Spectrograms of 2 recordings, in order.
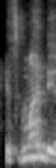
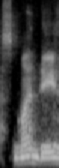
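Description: First: It is said in an excited, eager tone. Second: It is said in a disappointed, dreary tone.

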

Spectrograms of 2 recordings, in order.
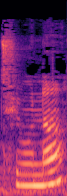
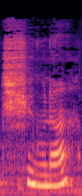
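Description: First: It is said in a non-British accent. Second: It is said in a British accent.

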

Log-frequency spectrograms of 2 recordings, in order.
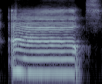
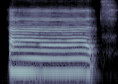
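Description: First: It is said in a flat robot voice. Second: It is said in a flat robot voice.

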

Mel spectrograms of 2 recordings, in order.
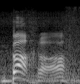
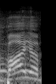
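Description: First: The middle consonant is a throaty ch sound. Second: The middle consonant is a soft y sound. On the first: The speaker calls it right. "sondern der Bacher. Wir machen plötzlich Spanisch" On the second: The speaker calls it wrong. "es ist wohl nicht der Bayer Bone Shaker"

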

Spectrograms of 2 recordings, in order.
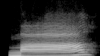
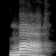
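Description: First: The pitch rises across the syllable. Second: The pitch falls across the syllable. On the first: "the tone goes up" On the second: "this is the fourth tone"

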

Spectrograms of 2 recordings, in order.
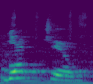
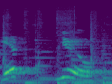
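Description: First: The two words are linked into one sound. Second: The two words are said separately, unlinked. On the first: The speaker calls it right. "Vậy chúng ta biến nó trở thành âm t và đọc nó là" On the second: The speaker calls it wrong. "Các bạn không nên đọc là get you, nghe nó sẽ không hay"

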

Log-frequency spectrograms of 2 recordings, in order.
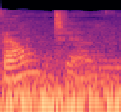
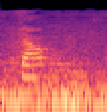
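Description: First: The middle T is released as a clear T sound. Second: The middle T is replaced by a catch in the throat. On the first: "Instead of the true T" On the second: "That's the glottal stop"

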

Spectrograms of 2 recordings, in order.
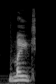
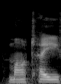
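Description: First: The word is said the English way. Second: The word is said the international way. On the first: This is how English speakers say it. "Mate is for the English, real English speaking people" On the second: This is how the rest of the world says it. "Mate for the rest of the world"

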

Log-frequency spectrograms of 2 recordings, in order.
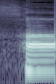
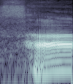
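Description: First: The first sound is a soft tongue-tip th. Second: The first sound is a sharp, plain s. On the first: The speaker calls it right. "নরম করে সা" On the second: The speaker calls it wrong. "এরকম শব্দ আসবে না"

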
